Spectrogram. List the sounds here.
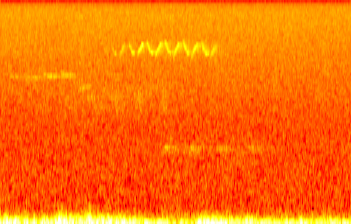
Black-throated Green Warbler, Black-and-white Warbler, American Crow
